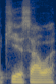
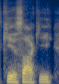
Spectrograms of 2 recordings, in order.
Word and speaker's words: Kiyosaki: guys like robert kiyosaki i said it right this time sarah i always say kiyasawa it's not his kiyosaki he is the right author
